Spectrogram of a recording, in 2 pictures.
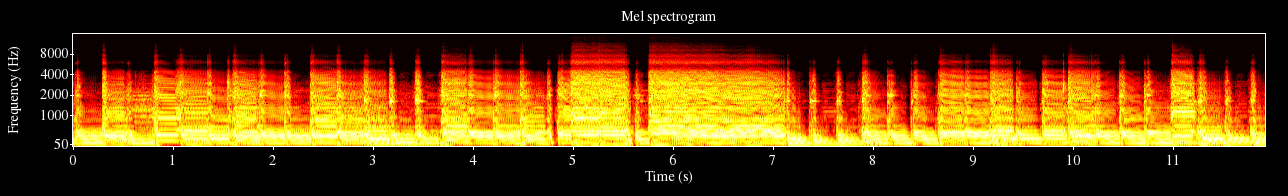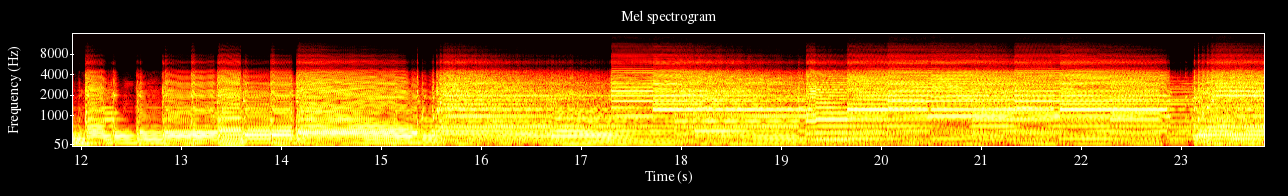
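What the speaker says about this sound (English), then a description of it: "let's check out what a distorted tone might sound like with the same exact setup" Distorted electric guitar played through an amplifier and miked at the speaker cabinet, loud and continuous, with chugging rhythmic chords, brief cut-offs and sustained ringing notes.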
